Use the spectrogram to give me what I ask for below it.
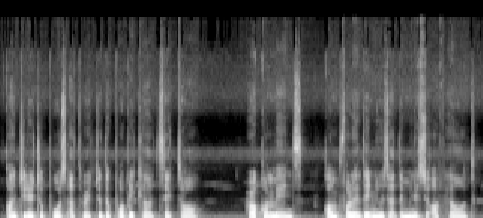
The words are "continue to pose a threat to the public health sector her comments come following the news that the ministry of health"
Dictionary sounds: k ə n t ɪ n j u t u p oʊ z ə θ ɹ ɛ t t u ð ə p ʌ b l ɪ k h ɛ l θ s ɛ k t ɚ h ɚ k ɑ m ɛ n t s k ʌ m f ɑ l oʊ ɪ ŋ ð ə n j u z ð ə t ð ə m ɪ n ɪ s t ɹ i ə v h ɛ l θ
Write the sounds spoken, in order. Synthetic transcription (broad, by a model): k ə n t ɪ n j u t u p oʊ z ə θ ɹ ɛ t t u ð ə p ʌ b l ɪ k h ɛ l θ s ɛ k t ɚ h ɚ k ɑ m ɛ n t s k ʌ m f ɑ l oʊ ɪ ŋ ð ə n j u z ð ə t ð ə m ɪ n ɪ s t i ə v h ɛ l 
